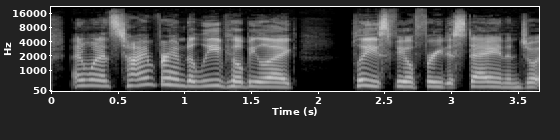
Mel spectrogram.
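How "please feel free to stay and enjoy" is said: put-on, attempted Southern accent. Retelling what a man says as he leaves: trying a Southern accent. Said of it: "that's me trying to be Southern".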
